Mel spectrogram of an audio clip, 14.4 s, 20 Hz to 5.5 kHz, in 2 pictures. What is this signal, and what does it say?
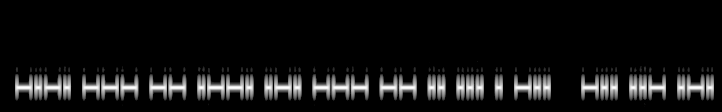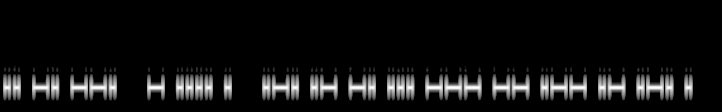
Morse code, heard as a keyed tone, about 25 wpm, 600 Hz. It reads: COMPROMISED DURING THE RANSOMWARE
